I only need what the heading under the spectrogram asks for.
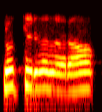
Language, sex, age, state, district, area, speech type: Tamil, male, 30-45, Tamil Nadu, Ariyalur, rural, conversation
